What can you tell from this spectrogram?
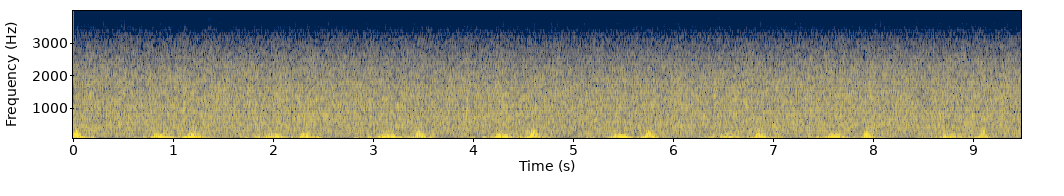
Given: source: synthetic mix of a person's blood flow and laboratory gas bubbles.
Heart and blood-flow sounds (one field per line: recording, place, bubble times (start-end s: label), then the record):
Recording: Doppler ultrasound of blood flow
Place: precordium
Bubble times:
no bubbles
From the record:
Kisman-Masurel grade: 000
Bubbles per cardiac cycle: 0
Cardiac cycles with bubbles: 0%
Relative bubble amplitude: no bubbles discernible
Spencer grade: 0 (complete lack of bubble signals)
